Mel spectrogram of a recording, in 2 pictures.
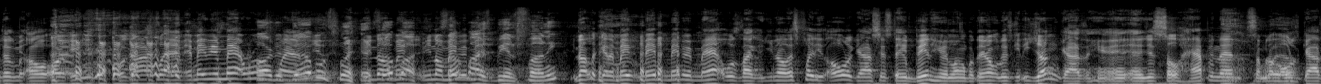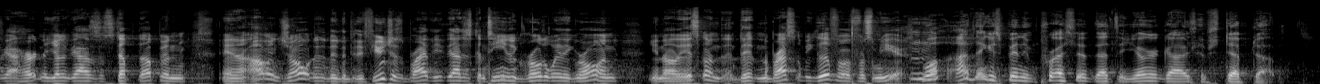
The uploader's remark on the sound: Live at Hurrdat Sports Bar & Grill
